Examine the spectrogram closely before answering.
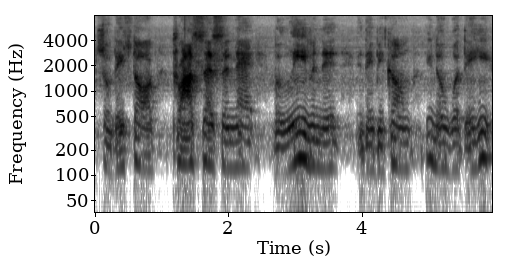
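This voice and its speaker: With audible room echo and noticeable background noise, a man of medium pitch talks fairly slowly, his pitch varying in an ordinary way. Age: 70s. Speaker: youth mentor, interview guest. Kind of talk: interview. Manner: conversational, storytelling.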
